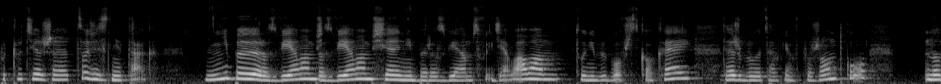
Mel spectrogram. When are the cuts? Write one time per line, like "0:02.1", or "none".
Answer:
0:03.2
0:04.9
0:07.2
